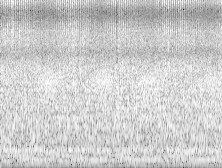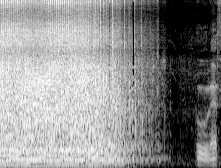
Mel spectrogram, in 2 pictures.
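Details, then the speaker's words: Poulan Pro lawn mower on its first start after reassembly: strong, even single-cylinder drone holding steady speed, then a clean wind-down. It runs healthy without needing a carburettor cleaning. "nice it don't even need a carb cleaning all he needed was me to get it running"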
